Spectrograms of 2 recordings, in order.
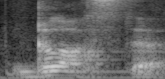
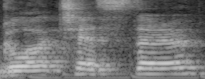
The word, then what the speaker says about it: Gloucester: number three gloucester again you get o u c e now pronounced us gloucester not glochester like most lorry drivers might say typical english place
